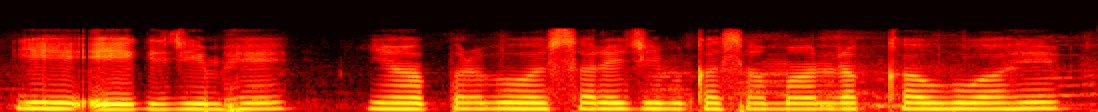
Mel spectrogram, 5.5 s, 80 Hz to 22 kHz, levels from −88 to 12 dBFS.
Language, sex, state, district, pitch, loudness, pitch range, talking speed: Hindi, female, Uttar Pradesh, Saharanpur, 205 Hz, -14 LUFS, 200-210 Hz, 155 wpm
